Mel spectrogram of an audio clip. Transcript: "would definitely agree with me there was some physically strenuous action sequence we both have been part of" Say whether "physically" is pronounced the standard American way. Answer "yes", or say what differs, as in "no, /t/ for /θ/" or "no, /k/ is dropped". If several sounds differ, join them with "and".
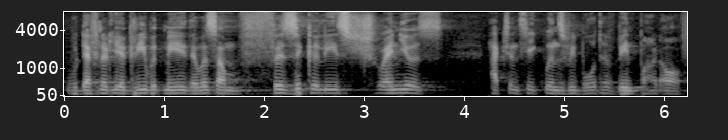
yes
